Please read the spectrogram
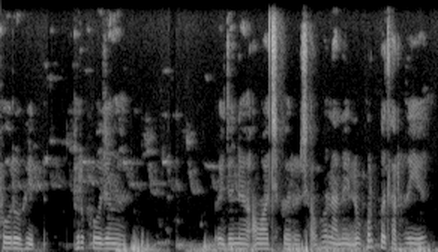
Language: Bodo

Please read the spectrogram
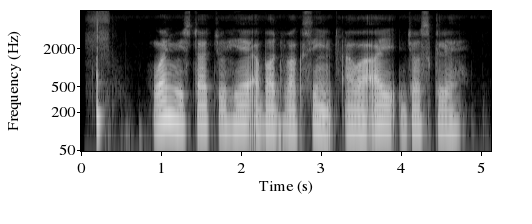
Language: Nigerian Pidgin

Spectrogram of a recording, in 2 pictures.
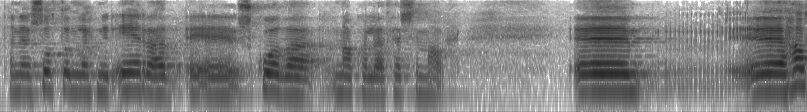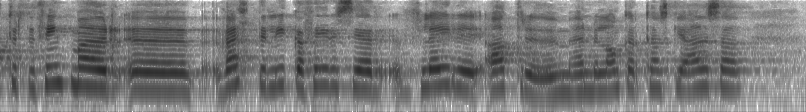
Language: Icelandic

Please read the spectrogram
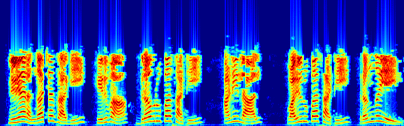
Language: Marathi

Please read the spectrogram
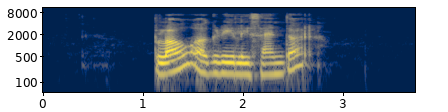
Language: Catalan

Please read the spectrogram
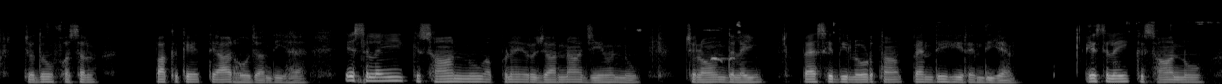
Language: Punjabi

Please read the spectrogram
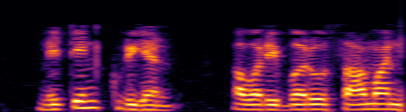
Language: Kannada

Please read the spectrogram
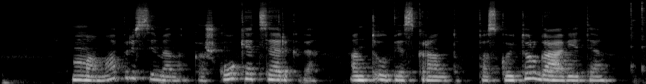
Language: Lithuanian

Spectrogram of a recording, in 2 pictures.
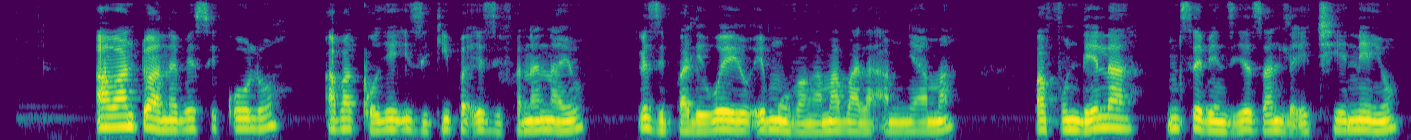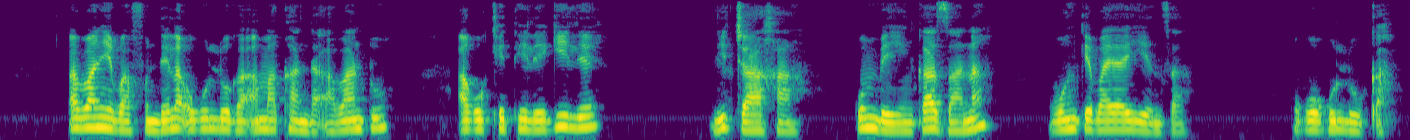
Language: North Ndebele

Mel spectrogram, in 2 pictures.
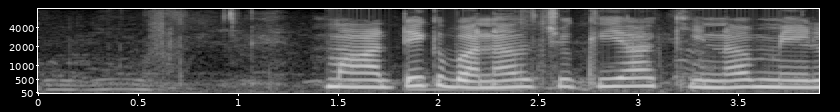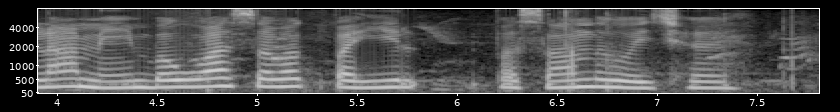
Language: Maithili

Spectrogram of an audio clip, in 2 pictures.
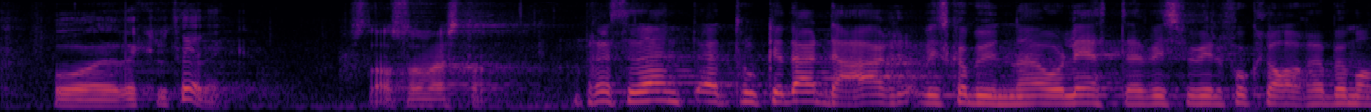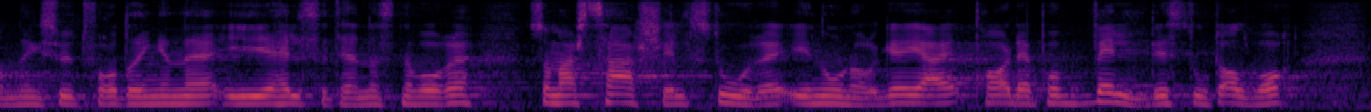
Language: Norwegian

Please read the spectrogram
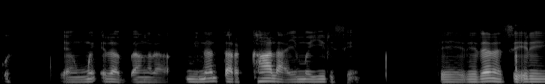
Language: Frafra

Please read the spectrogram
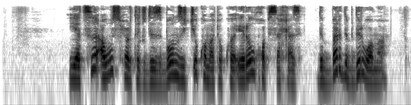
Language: Abkhazian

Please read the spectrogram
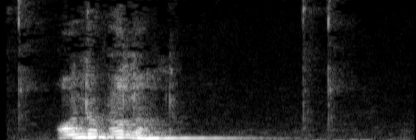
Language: Turkish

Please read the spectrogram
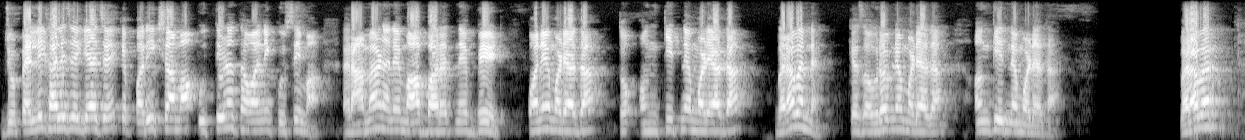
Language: Gujarati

